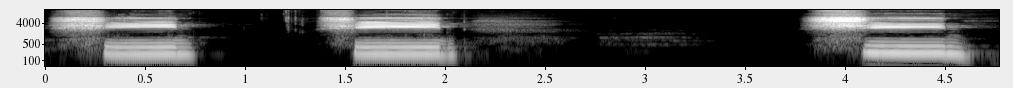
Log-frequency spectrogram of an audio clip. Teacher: تفشی کہتے ہیں پھیلانے کو، آواز کا منہ میں پھیلنا۔ آپ نے دیکھا ہوگا جب بھی ہم شین پڑھتے ہیں تو پہلے ہم اس آواز کو پھیلاتے ہیں، پھر ہی ہم شین کو پڑھتے ہیں۔ · جب آپ شین پڑھتے ہیں، شین شین شین، تو کیا محسوس کر رہے ہیں کہ زبان کا جو بیچ کا حصہ ہے وہ اوپر کے تالو کے ساتھ نہیں لگ رہا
